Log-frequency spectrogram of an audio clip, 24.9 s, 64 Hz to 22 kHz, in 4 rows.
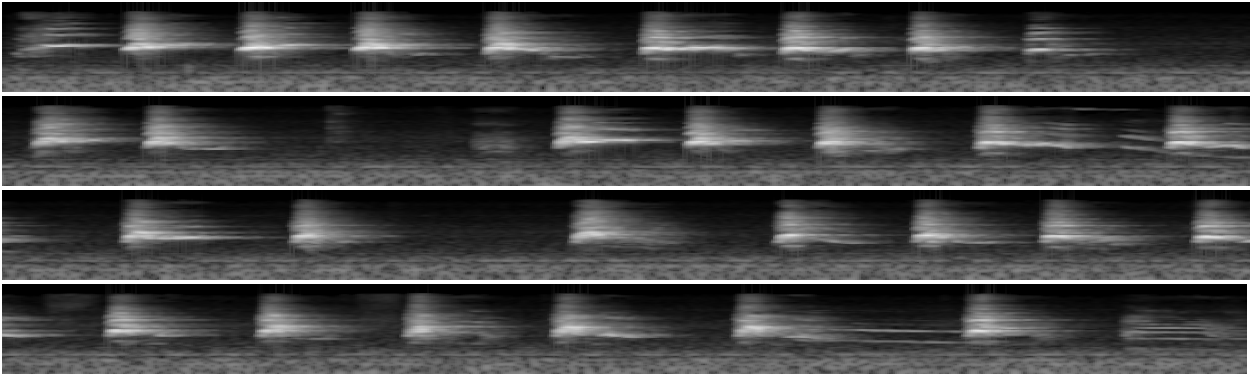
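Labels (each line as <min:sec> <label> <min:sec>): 0:00.1 A small dog barks in a high-pitched tone repeatedly. 0:05.4
0:06.4 A small dog barks in a high-pitched tone repeatedly. 0:07.3
0:08.9 A small dog barks in a high-pitched tone repeatedly. 0:14.3
0:15.3 A small dog barks in a high-pitched tone repeatedly. 0:24.3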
